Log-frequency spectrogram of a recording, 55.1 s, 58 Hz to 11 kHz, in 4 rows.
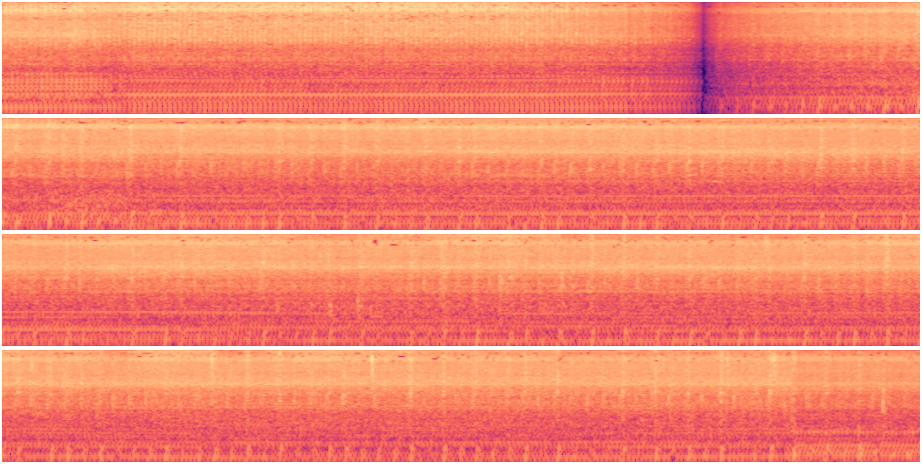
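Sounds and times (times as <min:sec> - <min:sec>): sawmill engine humming: 0:00.0 - 0:55.0.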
